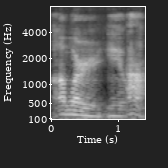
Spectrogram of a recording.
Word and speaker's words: hour: 발음이 모음일 때 여기 보면 hour이라고 나와 있죠. H인데요 선생님? 발음이 근데 뭐예요? hour이에요.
